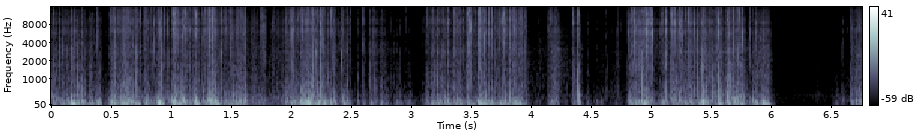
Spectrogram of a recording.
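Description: Fingertips and long nails scratch and rub across a soft pouch covered in flip sequins in a mermaid scale pattern, held upright. The result is bursts of dense, scratchy rustling and crinkling with soft low thumps, broken by short pauses and a brief silence near the end before the rubbing resumes.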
